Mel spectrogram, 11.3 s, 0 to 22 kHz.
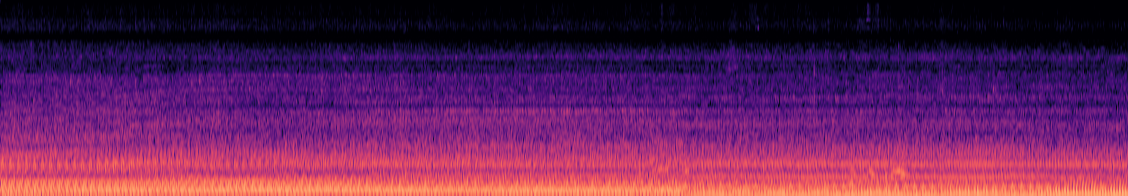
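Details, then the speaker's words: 2009 Infiniti G37x, possible muffler delete, cold start: steady, deep idle with a smooth even drone and no metallic buzz over the exhaust; the nasty rattle it had before is gone, a normal cold idle. "it definitely doesn't have that nasty rattle it did before um but yeah guys hope you enjoy and here's the clip the next clip is going to be the clip of the cold start"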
